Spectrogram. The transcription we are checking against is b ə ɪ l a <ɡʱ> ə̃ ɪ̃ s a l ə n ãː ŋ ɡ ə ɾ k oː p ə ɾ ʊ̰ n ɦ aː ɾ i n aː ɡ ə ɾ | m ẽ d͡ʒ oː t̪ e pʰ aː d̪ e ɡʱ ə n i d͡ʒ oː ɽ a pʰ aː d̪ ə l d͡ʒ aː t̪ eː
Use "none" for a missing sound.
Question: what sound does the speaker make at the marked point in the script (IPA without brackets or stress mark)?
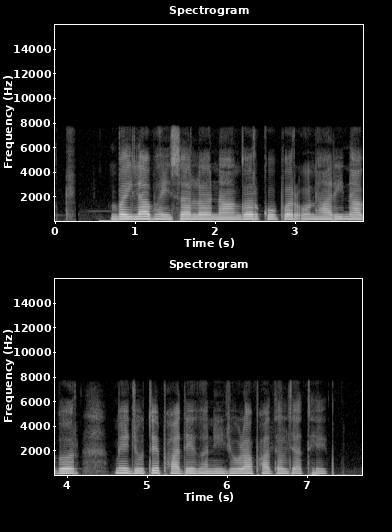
bʱ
